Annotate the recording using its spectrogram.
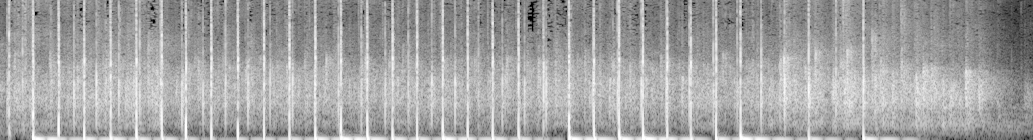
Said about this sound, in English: Au nom de notre Conseil, je te dis merci et je te propose que nous t'applaudissions.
